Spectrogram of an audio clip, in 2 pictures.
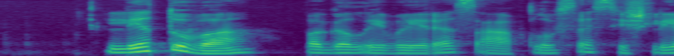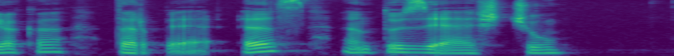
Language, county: Lithuanian, Panevėžys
